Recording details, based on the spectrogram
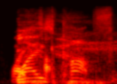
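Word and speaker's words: Weiskopf: it correctly it's Wise Wise cop wise cough there is an F at the end you are absolutely right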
